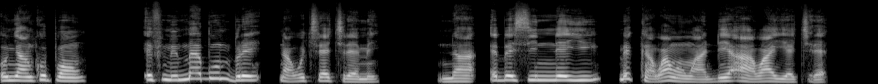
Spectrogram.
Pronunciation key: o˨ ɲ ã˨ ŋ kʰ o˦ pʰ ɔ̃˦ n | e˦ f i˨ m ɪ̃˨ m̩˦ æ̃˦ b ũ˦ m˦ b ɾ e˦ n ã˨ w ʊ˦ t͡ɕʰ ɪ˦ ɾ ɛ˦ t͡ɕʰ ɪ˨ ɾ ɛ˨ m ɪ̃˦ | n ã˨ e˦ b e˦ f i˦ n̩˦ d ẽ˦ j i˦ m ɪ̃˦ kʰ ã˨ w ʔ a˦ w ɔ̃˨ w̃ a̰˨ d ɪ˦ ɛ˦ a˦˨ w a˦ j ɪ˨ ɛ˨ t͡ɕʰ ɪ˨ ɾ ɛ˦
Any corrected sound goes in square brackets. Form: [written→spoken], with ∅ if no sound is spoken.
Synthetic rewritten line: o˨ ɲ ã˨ ŋ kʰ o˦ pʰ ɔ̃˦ n | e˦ f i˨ m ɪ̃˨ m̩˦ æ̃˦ b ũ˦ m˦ b ɾ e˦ n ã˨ w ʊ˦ t͡ɕʰ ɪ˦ ɾ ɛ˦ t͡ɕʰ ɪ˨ ɾ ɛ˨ m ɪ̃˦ | n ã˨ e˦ b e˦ [f→s] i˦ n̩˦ [d→n] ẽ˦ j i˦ m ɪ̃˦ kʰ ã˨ w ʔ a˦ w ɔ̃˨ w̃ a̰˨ d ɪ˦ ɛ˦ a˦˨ w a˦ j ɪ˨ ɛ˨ t͡ɕʰ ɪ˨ ɾ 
